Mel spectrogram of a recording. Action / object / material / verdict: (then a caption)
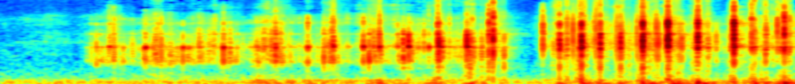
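scrape / ridged wooden massage roller / wood / none. Long nails scratch along the ridges of a long ridged wooden massage roller held diagonally. After a brief silence, a dense, bright scratchy crackle rattles on, pauses for a moment, then returns as sharper, crisper clicking ticks. The sound is high and dry with almost no low end.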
